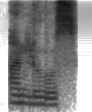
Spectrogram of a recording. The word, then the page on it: unloose: Indian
